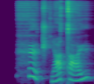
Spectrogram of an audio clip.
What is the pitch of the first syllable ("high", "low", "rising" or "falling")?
falling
